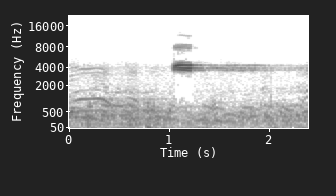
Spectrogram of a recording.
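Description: A referee's whistle blows once, short and sharp.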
